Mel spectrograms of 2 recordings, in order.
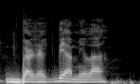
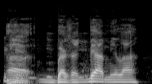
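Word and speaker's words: Gbaja-Biamila: So what's the Nigerian pronunciation? – Baja Biamila. – Yeah, you have to have lips for it. Baja Biamila.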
